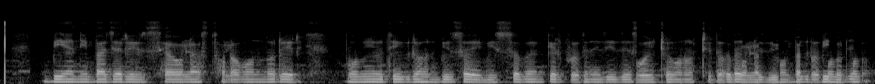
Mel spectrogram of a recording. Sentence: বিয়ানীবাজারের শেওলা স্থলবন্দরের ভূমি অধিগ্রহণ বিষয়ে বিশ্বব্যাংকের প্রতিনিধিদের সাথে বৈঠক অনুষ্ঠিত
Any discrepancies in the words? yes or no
yes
